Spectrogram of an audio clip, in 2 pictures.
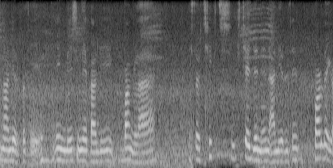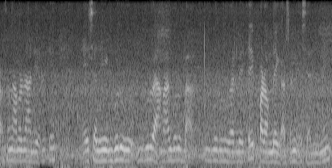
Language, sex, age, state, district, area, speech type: Nepali, female, 60+, West Bengal, Alipurduar, urban, spontaneous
